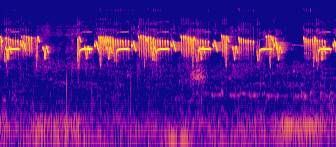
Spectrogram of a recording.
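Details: Lure call of the prenjak kepala merah used for trapping birds: rapid grating buzz runs with upswept whistled notes, several phrases separated by two brief silences, over a faint low hum.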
